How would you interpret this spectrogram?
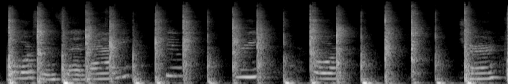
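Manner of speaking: normal talking voice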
